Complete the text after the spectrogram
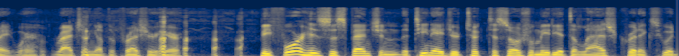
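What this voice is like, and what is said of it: Usual voice. Nothing is said of it.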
